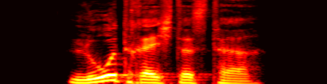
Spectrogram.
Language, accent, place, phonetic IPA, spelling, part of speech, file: German, Germany, Berlin, [ˈloːtˌʁɛçtəstɐ], lotrechtester, adjective, De-lotrechtester.ogg
- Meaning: inflection of lotrecht: 1. strong/mixed nominative masculine singular superlative degree 2. strong genitive/dative feminine singular superlative degree 3. strong genitive plural superlative degree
